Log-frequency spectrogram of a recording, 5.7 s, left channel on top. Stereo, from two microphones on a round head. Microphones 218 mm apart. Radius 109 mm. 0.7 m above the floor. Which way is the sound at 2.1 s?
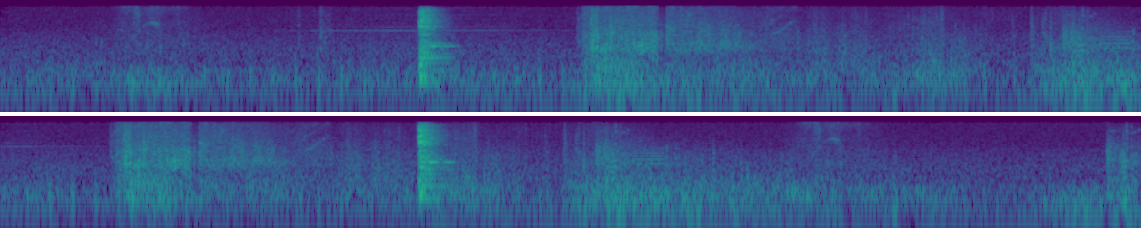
50° right (ahead or behind).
